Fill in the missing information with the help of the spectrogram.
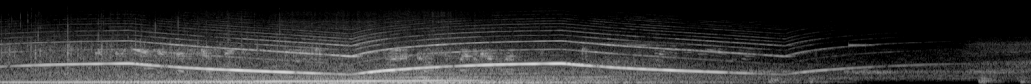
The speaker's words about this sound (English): I'm being told there's an ambulance outside, ready to take her straight to hospital.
